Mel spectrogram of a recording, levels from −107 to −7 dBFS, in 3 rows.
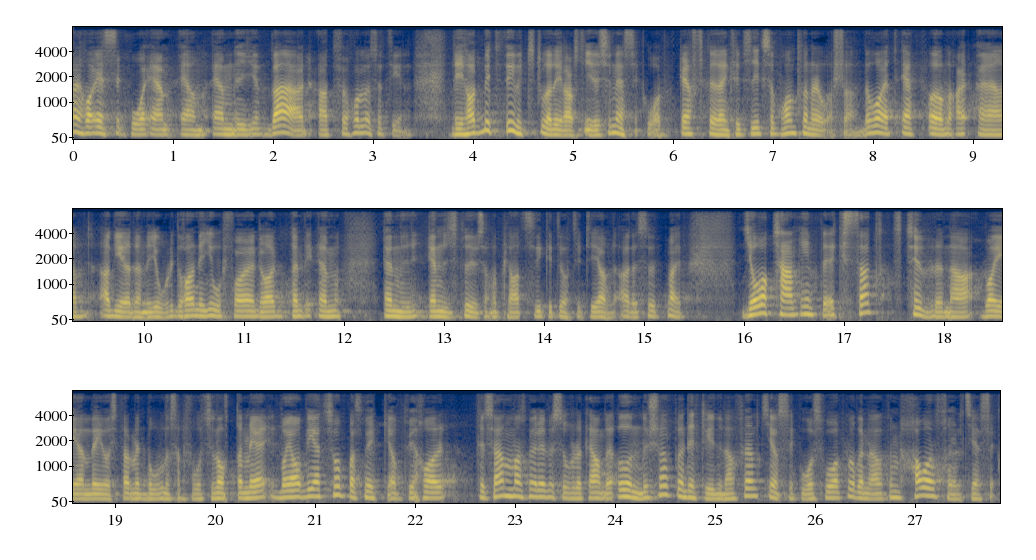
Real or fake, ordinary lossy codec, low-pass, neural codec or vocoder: fake; none; 7.2 kHz; codec, 16 kHz, 1 kbps, FunCodec, trained on Chinese and English, 50 frames a second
